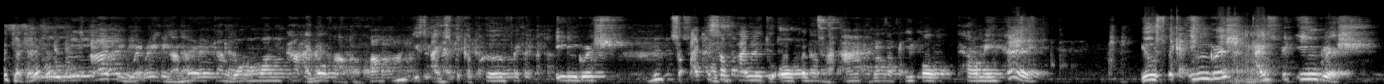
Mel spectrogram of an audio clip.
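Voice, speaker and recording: A man's voice: high voice, expressive, moderate pace, roomy sound, crowd noise, low-quality recording. A man speaking emphatically and boastfully in short clipped phrases, as in a comedy bit.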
